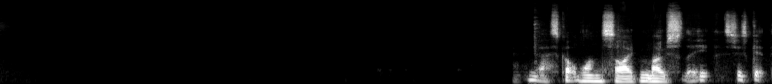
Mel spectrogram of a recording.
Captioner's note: silence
